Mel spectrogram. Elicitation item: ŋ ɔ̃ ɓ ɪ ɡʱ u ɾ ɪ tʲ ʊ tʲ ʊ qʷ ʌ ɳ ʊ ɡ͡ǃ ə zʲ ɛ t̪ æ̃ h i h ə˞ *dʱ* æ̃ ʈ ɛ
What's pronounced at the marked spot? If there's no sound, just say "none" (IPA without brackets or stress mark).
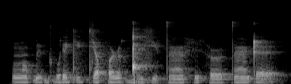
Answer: t̪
